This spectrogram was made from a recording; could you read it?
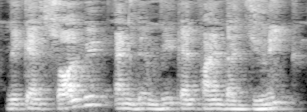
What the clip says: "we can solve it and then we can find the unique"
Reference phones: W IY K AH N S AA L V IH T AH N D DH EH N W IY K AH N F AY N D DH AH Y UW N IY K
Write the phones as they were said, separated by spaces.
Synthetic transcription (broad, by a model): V IY K AH N S AA L V IH T AH N D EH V IY K AH N F AY N D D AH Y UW N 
